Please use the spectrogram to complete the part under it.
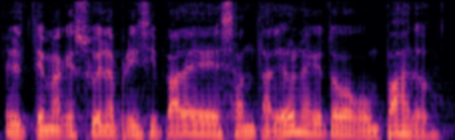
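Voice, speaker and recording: A man's voice: mid-range voice, steady tone, fast talker, a little mellow, no room sound, clean studio sound, soft background music. A man, a guest musician chatting in a radio interview in a rambling way with lots of fillers. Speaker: guest musician, cornet player.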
